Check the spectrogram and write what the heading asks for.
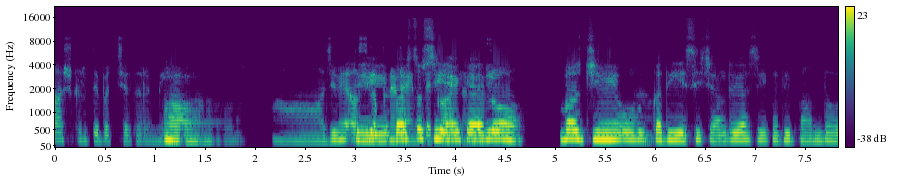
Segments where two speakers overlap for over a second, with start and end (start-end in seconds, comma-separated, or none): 3.0-4.5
